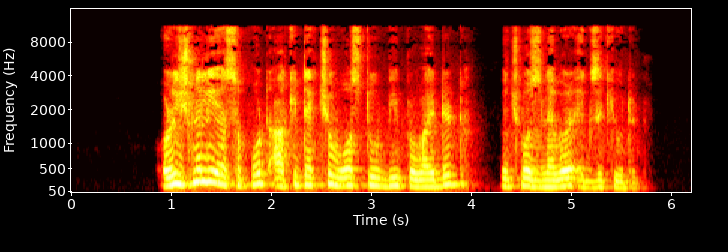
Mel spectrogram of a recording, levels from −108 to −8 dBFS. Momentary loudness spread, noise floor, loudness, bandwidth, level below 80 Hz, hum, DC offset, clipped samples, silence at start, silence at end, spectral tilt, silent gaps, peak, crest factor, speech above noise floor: 15 LU; under -90 dBFS; -19 LUFS; 11.5 kHz; -64 dBFS; none; under 0.1%; under 0.1%; 0.9 s; 0.55 s; -5 dB/octave; none; -4 dBFS; 16 dB; over 71 dB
